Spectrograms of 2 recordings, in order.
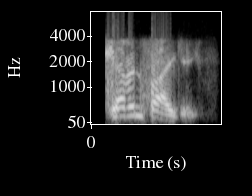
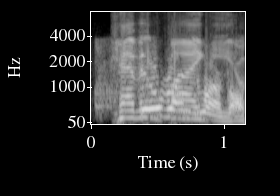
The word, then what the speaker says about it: Kevin Feige: Kevin Feige. – Kevin Feige. Okay. Yep. That's spelled F-E-I-G-E.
